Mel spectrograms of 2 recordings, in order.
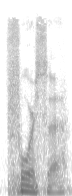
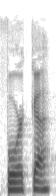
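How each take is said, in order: First: The c is said as an s sound. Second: The c is said as a hard k sound. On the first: The speaker calls it right. "Force with an A" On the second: The speaker calls it wrong. "they're like"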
